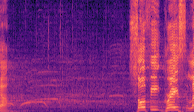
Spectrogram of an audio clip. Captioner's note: audience applauding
